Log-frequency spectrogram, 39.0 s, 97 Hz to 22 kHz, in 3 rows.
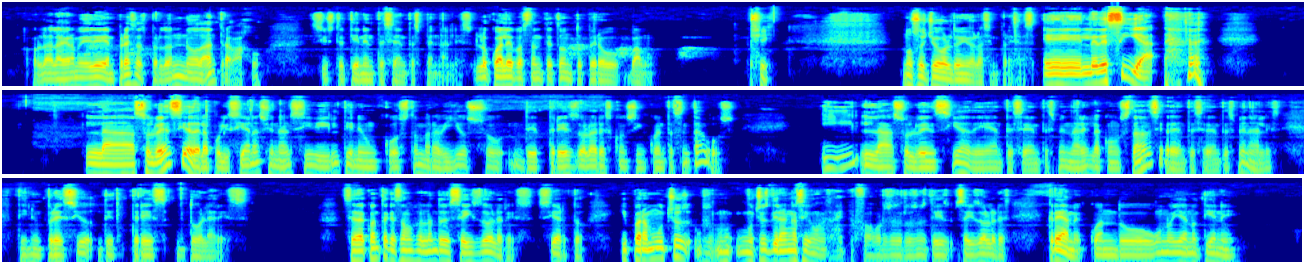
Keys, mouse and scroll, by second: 8.8 middle click, 9.2-10.6 middle drag, 11.5 ctrl+click, 14.0 ctrl+click, 16.2 shift+click, 16.8-21.7 shift+drag, 22.3 middle click, 23.5-27.0 drag, 27.3-29.0 drag, 29.0-32.6 shift+drag, 32.7-35.4 drag, 35.8 middle click, 36.4 middle click, 37.2 middle click, 38.7-39.0 drag.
